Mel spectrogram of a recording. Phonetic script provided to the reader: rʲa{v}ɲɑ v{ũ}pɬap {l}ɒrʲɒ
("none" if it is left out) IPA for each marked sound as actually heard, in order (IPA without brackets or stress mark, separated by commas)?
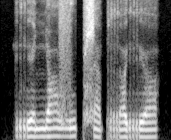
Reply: none, u, r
